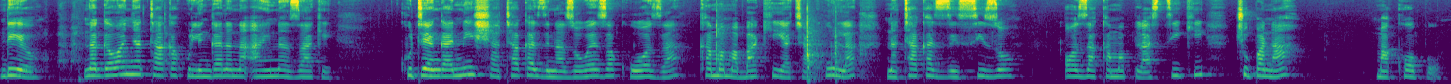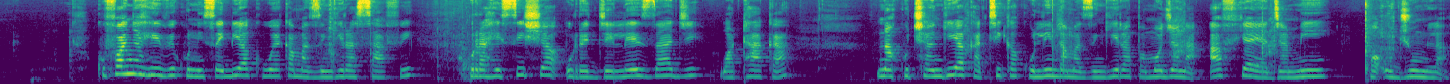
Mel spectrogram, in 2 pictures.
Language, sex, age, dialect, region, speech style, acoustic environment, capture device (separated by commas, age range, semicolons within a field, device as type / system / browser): Swahili, female, 18-24, Kenya - Nairobi Sheng-influenced, Kenya, focused, silence, desktop / Windows / Chrome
